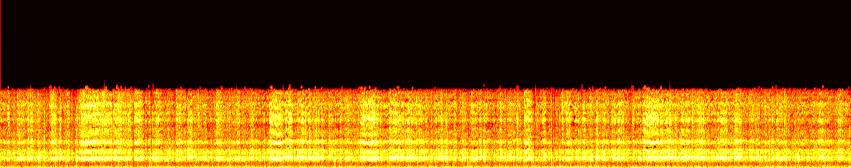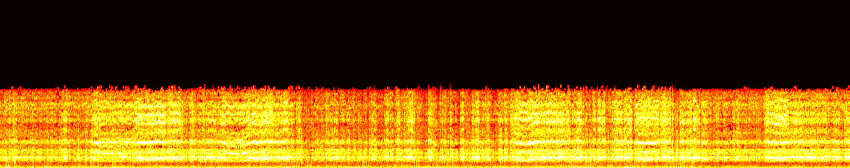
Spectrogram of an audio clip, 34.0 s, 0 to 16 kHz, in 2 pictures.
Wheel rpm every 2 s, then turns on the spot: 230, 230, 230, 230, 230, 240, 230, 230, 230, 220, 230, 230, 230, 230, 230, 230, 230.
none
